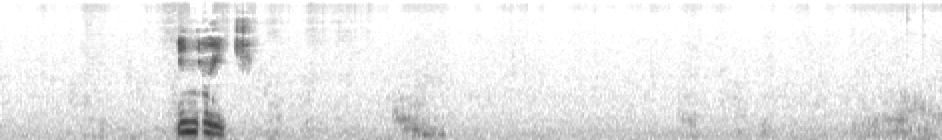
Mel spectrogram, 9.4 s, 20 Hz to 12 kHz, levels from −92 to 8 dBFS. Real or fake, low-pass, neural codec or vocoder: fake; 10.8 kHz; vocoder, 44.1 kHz, 128 mel bands every 256 samples, BigVGAN v2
